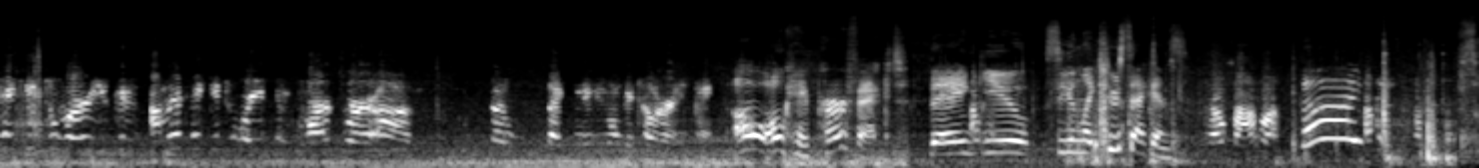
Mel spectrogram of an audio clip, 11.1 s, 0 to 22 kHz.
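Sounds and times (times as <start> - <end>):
car cabin hum: 0.0 - 10.9.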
